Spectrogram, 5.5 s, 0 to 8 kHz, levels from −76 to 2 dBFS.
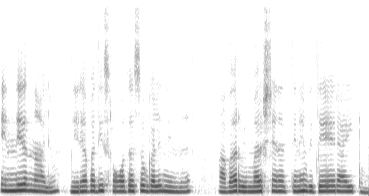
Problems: none marked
